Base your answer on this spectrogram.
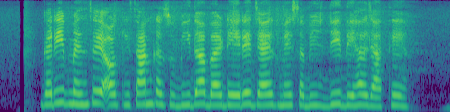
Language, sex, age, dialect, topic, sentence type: Chhattisgarhi, female, 18-24, Northern/Bhandar, banking, statement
